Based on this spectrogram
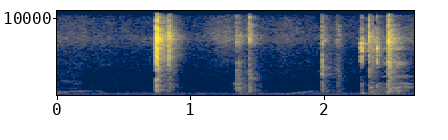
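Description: Quiet typing of a short message, soft key clicks coming in small irregular clusters with brief pauses between them.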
